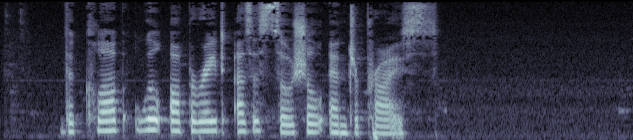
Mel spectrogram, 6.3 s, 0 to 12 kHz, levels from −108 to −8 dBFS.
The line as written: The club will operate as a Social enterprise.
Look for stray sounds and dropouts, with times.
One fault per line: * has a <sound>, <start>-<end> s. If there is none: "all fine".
all fine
